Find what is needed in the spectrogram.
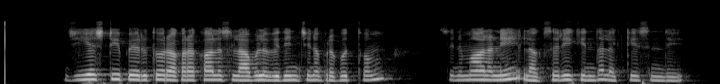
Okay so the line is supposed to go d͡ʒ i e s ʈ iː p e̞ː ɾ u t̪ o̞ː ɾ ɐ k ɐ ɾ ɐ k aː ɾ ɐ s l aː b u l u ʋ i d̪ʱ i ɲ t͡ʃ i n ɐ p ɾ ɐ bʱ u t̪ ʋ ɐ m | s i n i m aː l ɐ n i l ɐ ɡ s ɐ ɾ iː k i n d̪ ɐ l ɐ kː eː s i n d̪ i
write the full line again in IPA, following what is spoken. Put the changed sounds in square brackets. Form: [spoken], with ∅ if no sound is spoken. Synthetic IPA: d͡ʒ i e s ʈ iː p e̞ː ɾ u t̪ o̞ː ɾ ɐ k ɐ ɾ ɐ k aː [l] ɐ s l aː b u l u ʋ i d̪ʱ i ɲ t͡ʃ i n ɐ p ɾ ɐ bʱ u t̪ ʋ ɐ m | s i n i m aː l ɐ n i l ɐ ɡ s ɐ ɾ iː k i n d̪ ɐ l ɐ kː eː s i n d̪ i

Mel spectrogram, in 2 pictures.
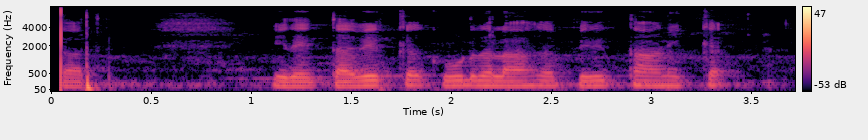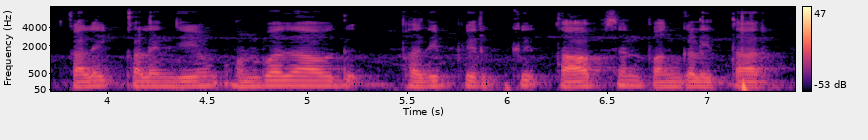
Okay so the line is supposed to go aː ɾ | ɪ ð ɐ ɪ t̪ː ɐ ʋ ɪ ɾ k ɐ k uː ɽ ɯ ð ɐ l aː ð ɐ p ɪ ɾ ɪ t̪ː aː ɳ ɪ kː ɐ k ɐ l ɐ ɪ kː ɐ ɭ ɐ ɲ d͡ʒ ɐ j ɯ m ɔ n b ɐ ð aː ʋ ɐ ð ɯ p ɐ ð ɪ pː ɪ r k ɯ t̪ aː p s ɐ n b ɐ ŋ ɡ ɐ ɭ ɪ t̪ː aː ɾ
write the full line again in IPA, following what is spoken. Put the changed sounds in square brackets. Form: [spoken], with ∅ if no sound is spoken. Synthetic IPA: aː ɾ | ɪ ð ɐ ɪ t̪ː ɐ ʋ ɪ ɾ k ɐ k uː ɽ ɯ ð ɐ l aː [ɣ] ɐ p ɪ ɾ ɪ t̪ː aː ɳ ɪ kː ɐ k ɐ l ɐ ɪ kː ɐ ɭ ɐ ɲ d͡ʒ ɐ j ɯ m ɔ n b ɐ ð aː ʋ ɐ ð ɯ p ɐ ð ɪ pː ɪ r k ɯ t̪ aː p s ɐ n [p] ɐ ŋ ɡ ɐ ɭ ɪ t̪ː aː ɾ

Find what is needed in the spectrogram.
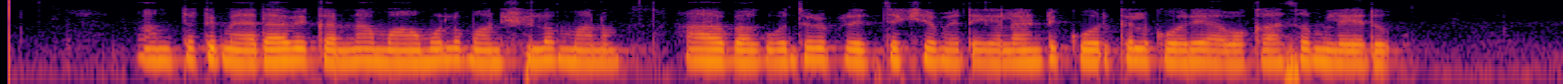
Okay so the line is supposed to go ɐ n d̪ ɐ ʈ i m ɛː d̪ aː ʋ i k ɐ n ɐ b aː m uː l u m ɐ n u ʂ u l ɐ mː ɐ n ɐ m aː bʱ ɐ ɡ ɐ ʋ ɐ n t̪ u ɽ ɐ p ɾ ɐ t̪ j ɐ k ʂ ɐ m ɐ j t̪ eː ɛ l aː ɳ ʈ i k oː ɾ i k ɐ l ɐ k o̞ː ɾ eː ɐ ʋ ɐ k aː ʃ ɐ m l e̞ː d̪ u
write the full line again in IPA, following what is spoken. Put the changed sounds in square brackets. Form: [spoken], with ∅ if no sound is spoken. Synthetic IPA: ɐ n [t̪] ɐ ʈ i m ɛː d̪ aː ʋ i k ɐ [nː] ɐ [m] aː m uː l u m ɐ n u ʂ u l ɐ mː ɐ n ɐ m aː bʱ ɐ ɡ ɐ ʋ ɐ n t̪ u ɽ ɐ p ɾ ɐ t̪ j ɐ k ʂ ɐ m ɐ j t̪ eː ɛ l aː ɳ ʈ i k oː ɾ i k ɐ l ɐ k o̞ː ɾ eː ɐ ʋ ɐ k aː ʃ ɐ m l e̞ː d̪ u

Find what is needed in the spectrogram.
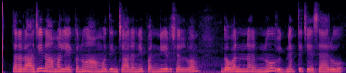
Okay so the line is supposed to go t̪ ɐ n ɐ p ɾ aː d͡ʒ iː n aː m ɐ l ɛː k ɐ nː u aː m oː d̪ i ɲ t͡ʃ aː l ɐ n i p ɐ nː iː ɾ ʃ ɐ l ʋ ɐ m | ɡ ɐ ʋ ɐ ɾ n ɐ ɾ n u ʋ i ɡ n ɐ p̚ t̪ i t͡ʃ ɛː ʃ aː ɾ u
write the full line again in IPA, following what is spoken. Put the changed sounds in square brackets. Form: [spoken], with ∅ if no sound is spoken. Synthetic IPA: t̪ ɐ n ɐ [∅] ɾ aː d͡ʒ iː n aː m ɐ l ɛː k ɐ [n] u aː m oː d̪ i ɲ t͡ʃ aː l ɐ n i p ɐ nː iː ɾ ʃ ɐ l ʋ ɐ m | ɡ ɐ ʋ ɐ ɾ n ɐ ɾ n u ʋ i ɡ n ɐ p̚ t̪ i t͡ʃ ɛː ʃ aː ɾ u

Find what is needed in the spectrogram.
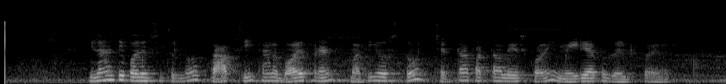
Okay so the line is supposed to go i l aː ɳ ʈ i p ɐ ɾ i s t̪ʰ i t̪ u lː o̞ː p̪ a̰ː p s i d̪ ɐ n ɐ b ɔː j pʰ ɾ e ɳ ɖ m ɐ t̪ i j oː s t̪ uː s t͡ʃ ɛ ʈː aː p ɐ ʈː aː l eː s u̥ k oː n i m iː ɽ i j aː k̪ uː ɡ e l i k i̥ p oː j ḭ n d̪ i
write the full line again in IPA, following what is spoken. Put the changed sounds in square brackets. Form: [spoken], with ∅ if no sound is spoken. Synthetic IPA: i l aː ɳ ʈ i p ɐ ɾ i s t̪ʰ i t̪ u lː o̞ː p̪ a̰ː p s i [t̪] ɐ n ɐ b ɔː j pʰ ɾ e ɳ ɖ m ɐ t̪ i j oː s t̪ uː [∅] t͡ʃ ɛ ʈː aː p ɐ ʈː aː l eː s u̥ k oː n i m iː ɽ i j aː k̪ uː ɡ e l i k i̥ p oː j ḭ n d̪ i

